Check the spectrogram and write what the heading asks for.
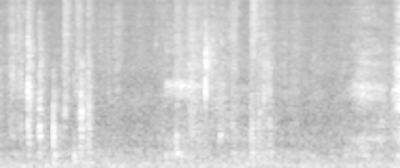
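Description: Faint rustles and soft clicks of a paperback book's pages being turned by hand, coming several times in the first couple of seconds.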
